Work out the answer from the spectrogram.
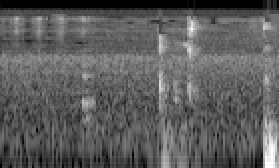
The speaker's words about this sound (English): Well, I'll just click instead of using my keyboard.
